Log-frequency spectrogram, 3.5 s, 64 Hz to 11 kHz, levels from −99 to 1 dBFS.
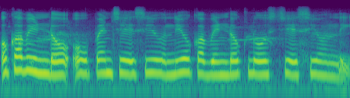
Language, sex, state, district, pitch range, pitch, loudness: Telugu, female, Telangana, Mahabubabad, 220-240 Hz, 230 Hz, -17 LUFS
